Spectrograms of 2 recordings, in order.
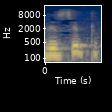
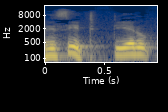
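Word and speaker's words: receipt: আর উচ্চারণ বলে রাখি, এটা রিসিপ্ট করবে না সকলে, এটা করবে রিসিট। পি এর উচ্চারণ এখানে সাইলেন্ট।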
